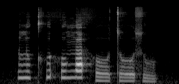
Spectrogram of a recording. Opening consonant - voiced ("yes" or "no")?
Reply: yes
